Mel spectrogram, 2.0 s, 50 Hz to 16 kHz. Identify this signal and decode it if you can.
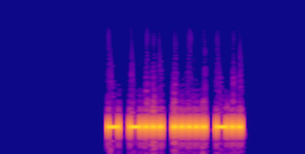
Morse code, heard as a keyed tone, about 47 wpm, 700 Hz. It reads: TB5D
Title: DXCC-100 Call Signs - 4 Characters - Repeated 3x - 50wpm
